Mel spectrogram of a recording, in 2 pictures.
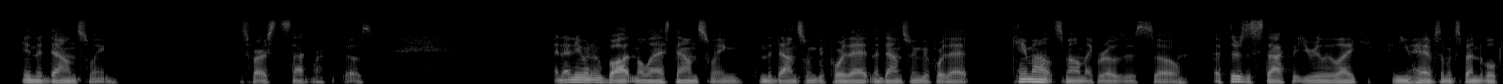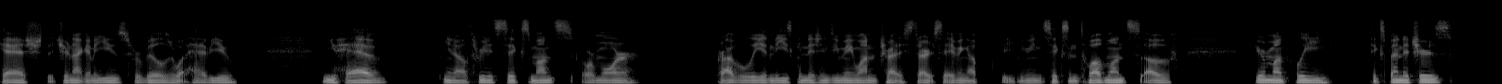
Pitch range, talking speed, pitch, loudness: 90-95 Hz, 185 wpm, 95 Hz, -38 LUFS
